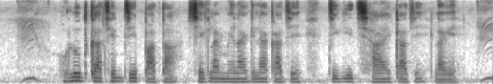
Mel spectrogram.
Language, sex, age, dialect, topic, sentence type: Bengali, male, 18-24, Rajbangshi, agriculture, statement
